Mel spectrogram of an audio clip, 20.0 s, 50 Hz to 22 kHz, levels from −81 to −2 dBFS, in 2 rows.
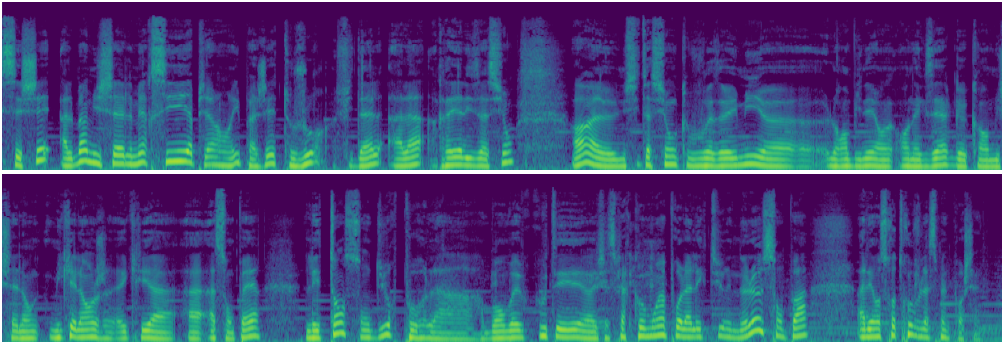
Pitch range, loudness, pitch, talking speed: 120-155 Hz, -21 LUFS, 130 Hz, 185 wpm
